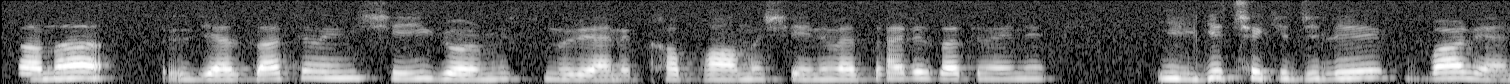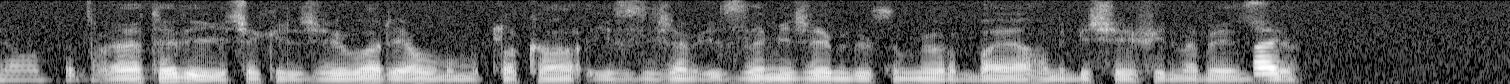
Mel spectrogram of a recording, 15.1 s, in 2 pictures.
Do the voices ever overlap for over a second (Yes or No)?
No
